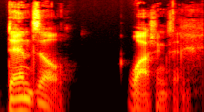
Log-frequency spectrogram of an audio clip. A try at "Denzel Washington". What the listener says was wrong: Not Denzel. The emphasis is on the first part.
